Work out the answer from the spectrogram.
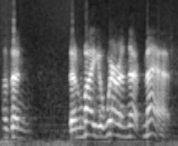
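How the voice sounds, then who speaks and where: A woman's voice: a little high, animated, fairly quick, pushed and bright, full character voice. An actress playing a blustery, blunt older backwoods woman with a folksy rustic twang in an old radio western. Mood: amused, pert. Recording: vintage lo-fi radio drama recording.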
